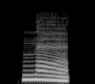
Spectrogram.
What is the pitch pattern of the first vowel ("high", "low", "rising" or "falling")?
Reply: low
